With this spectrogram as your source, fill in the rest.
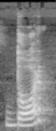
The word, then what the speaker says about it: dor: If you want to know what the word is in Romanian, it is dor. That's how you say it.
